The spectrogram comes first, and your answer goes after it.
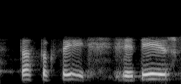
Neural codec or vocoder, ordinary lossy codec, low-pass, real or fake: codec, 16 kHz, 2 kbps, FunCodec, trained on LibriTTS, 25 frames a second; AAC, 16 kbps; 3.6 kHz; fake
